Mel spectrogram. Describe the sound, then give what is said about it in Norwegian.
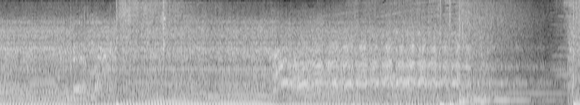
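A radio show jingle plays, with a loud rumbling, engine-like drone under layered tonal sounds that holds for several seconds, drops away near the end and then returns abruptly. “Da gjør vi det. Da kjører vi jingle.”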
